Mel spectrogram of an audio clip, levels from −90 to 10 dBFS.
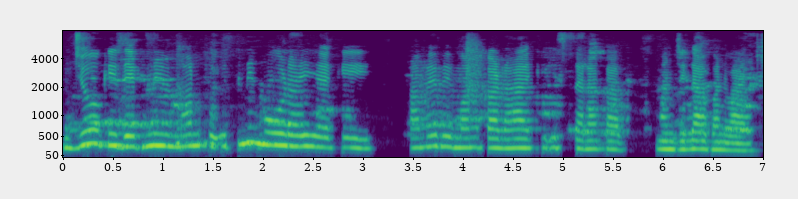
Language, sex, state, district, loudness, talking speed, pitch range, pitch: Hindi, female, Bihar, Muzaffarpur, -14 LUFS, 205 wpm, 210-265 Hz, 230 Hz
